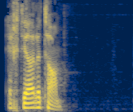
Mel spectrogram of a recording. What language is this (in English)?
Persian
